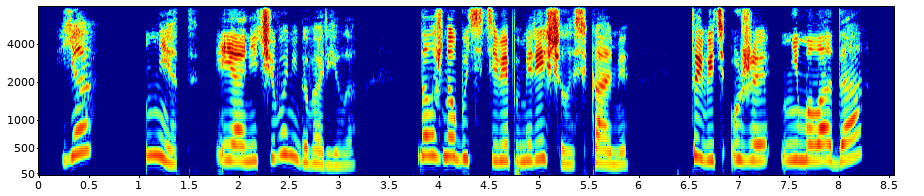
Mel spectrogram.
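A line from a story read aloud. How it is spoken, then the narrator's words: Nasty smirking. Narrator (Russian): Она гаденько ухмыляется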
